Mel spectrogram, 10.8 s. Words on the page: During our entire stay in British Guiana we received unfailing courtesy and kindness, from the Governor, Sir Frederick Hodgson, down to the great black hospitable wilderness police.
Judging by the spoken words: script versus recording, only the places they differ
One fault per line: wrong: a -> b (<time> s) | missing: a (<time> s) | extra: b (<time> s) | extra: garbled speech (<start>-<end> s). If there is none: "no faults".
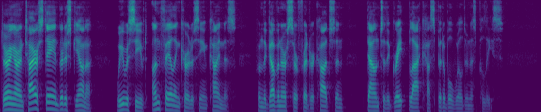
no faults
